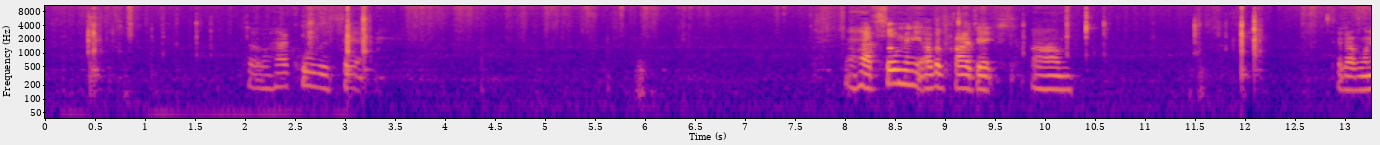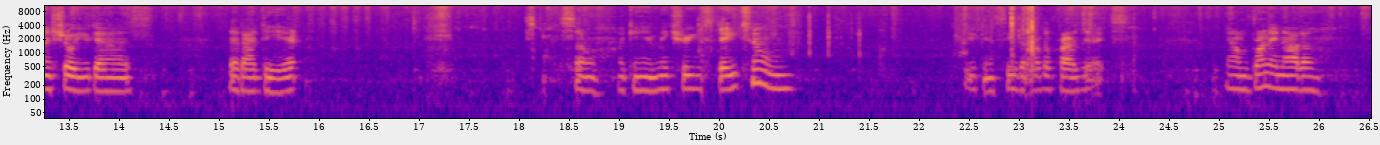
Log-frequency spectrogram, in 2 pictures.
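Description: Rope rustles and rubs against a glass jar.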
